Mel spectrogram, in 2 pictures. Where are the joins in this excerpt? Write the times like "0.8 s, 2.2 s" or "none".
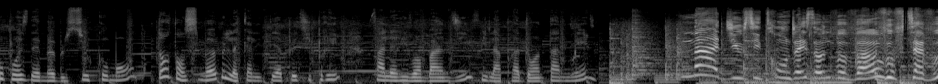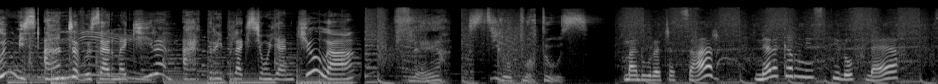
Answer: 6.0 s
